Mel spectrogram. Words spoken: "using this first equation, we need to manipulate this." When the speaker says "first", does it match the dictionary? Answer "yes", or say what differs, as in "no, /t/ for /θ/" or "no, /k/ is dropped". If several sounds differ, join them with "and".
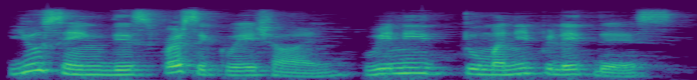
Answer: no, /t/ is dropped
